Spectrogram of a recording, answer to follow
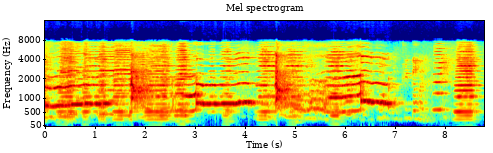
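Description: A small white dog howling along to an accordion: a string of long howls, each sliding up in pitch and then held, over the accordion's chords and bass notes. The howling and playing fall away about a second before the end.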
